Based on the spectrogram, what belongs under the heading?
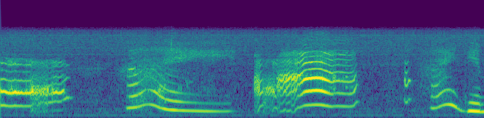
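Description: Brief whimpering infant cries in short rising and falling bursts, with quiet room noise; mild fussing cry.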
